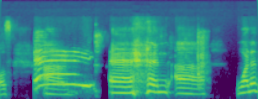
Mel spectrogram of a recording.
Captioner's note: laughs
